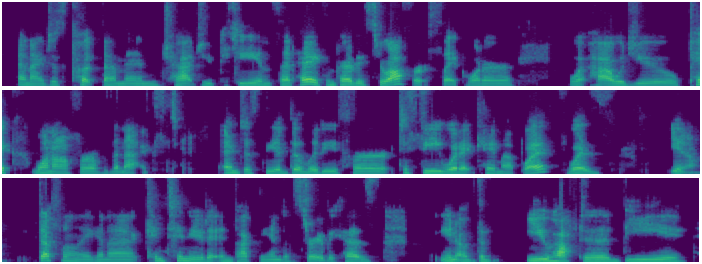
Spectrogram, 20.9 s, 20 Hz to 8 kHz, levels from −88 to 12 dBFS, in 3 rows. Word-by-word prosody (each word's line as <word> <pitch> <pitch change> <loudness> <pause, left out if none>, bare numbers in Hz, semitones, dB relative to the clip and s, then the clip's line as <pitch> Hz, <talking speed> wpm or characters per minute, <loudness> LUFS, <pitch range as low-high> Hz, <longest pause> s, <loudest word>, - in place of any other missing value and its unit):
and 175 -2 -1
I 160 -1 -2
just 160 0 -9
put 175 -4 +2
them 155 -1 -2
in 150 0 -7
ChatGPT 155 +1 -2
and 155 -2 -7
said, 160 -2 +1
"Hey, 220 0 +9
compare 175 +1 +3
these 170 -1 -3
2 - - +3
offers." - - +6
Like, - - -2
what 150 0 -2
are 150 0 -4 0.5
what 165 +1 -3
how 160 -1 +4
would 155 -2 -2
you 155 -1 -5
pick 210 -1 +1 0.2
one 170 -2 +1
offer 155 0 -1
over 150 -1 -11
the 155 +1 -4
next? - - -5 0.4
And 180 -2 +2
just 160 0 -6
the 160 -1 -2
ability 150 - -1
for 150 -1 -1
to 185 - -3
see 170 -1 0
what 155 -1 +4
it - - 0
came 150 -2 -4
up 140 - -4
with 270 - +6 0.2
was, 155 -1 +1 0.5
you - - 0
know, - - -5 0.4
definitely 190 -6 +2
gonna 150 -1 -4
continue 180 -2 -2
to 155 - -1
impact 150 -1 -3
the 145 0 -8
industry 145 0 -3
because, 145 -2 -2 0.6
you 170 - 0
know, 155 - +1
the 150 -2 -2 0.3
you 175 0 +5
have 170 -1 +6
to 155 -1 +1
be 155 +1 -1
155 Hz, 165 wpm, -26 LUFS, 150-165 Hz, 0.6 s, Hey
